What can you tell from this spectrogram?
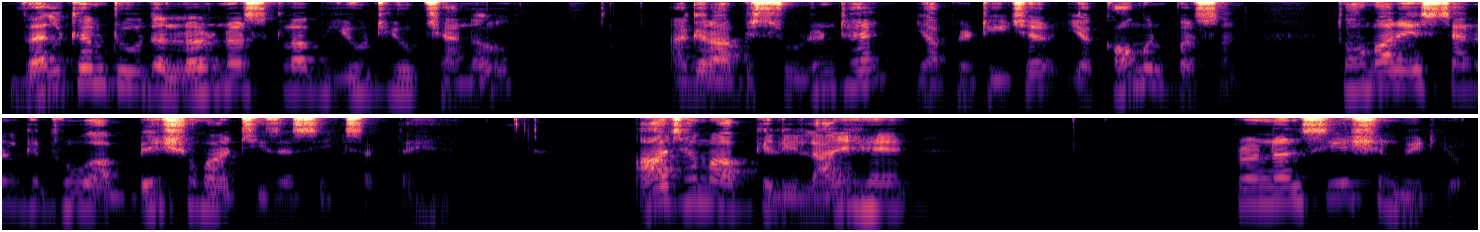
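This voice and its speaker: A man teaching English pronunciation, saying each word slowly and deliberately and repeating it for the learner to copy. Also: a little high, animated, a bit bright. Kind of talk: pronunciation lesson with drilled repetition.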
